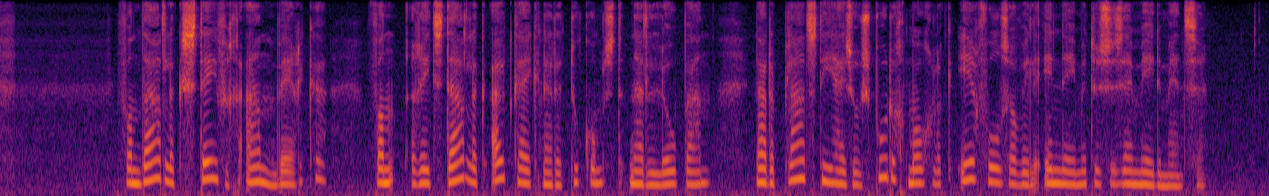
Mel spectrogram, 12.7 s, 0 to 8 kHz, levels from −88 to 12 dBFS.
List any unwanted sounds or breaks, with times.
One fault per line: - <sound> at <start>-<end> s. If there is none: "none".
none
